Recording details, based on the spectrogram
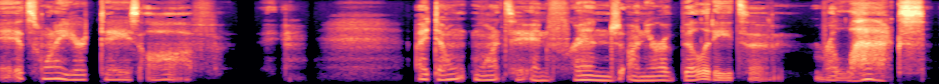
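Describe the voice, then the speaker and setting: A woman voicing a fiery, stubborn werewolf girlfriend in a whispered ASMR roleplay, slow and teasing with small laughs. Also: on the low side, creaky, breathy edge, dry recording, studio quality, full character voice. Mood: sleepy reluctant. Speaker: voice actor.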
